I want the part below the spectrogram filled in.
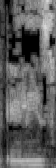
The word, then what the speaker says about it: Elli: It's called Elli's Kosher Kitchen and Elli is spelled E-double-L-I.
